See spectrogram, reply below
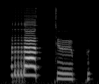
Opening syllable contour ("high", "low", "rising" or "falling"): high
